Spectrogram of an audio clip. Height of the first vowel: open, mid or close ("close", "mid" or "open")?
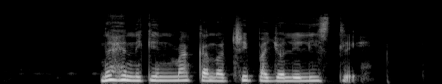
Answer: mid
